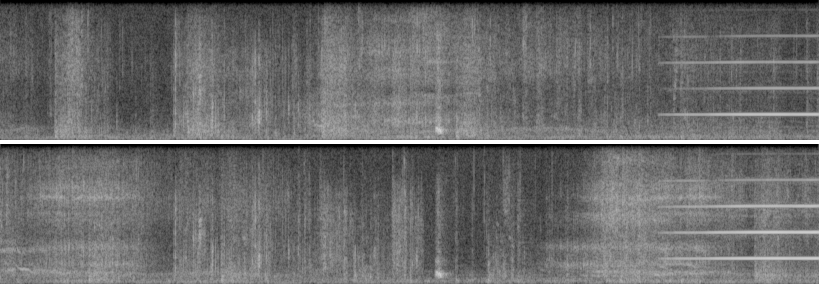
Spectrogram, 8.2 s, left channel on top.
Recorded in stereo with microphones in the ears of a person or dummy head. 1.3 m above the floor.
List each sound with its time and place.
1.7 s footsteps: 15° left (ahead or behind); by 4.2 s 10° left (ahead or behind)
4.3 s a whoosh: 20° left (ahead or behind)
6.6 s a violin: 35° right (ahead or behind)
